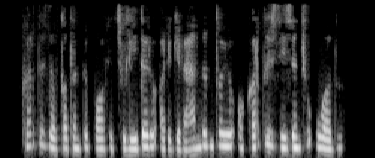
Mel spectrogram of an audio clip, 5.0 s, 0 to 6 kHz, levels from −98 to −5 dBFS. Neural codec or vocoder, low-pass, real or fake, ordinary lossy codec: none; 5.4 kHz; real; MP3, 32 kbps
